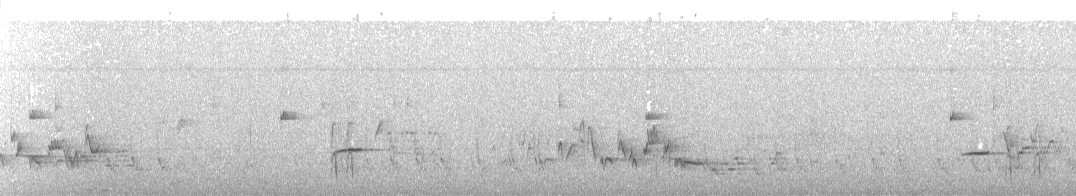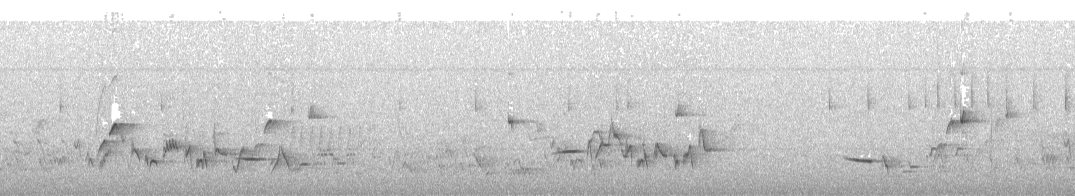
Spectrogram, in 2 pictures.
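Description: Birds chirping and calling in scattered bursts every few seconds, short chirps and brief whistles, some gliding in pitch, over a faint steady outdoor hiss.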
